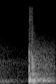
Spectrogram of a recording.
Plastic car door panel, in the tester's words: frapper rapidement le panneau de porte pour entendre ce qui vibre encore sur le panneau de porte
